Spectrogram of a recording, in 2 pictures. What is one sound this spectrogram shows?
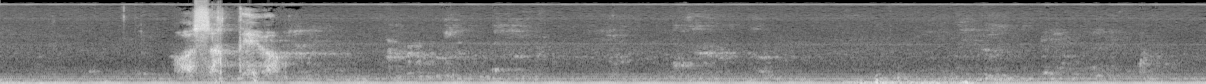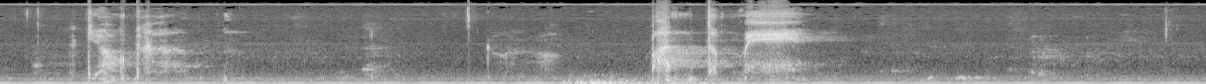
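An elderly woman speaks calmly and slowly into a microphone, heard through a loudspeaker.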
